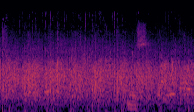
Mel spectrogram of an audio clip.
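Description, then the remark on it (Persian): Sustained audience applause, a dense steady wash of many hands clapping at an even loudness for the whole stretch, with no pauses and no voices standing out. “و تشویق کنی واقعا.”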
